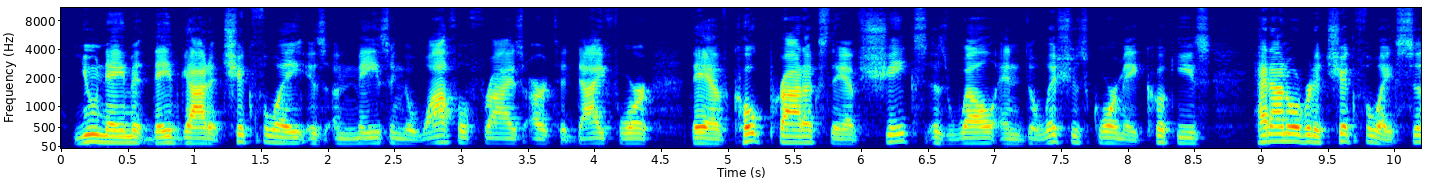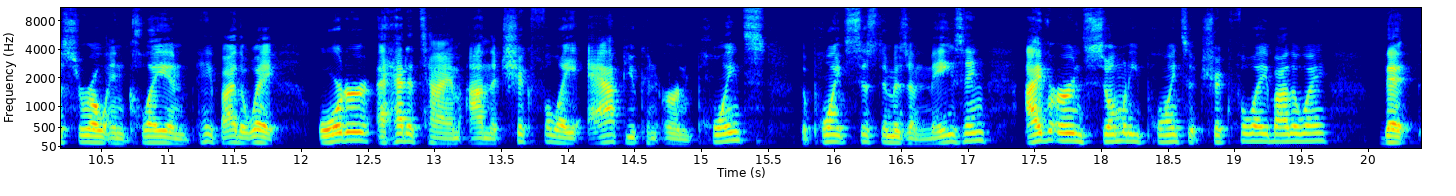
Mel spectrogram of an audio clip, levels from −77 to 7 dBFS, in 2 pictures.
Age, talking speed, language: 30-49, 205 wpm, English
